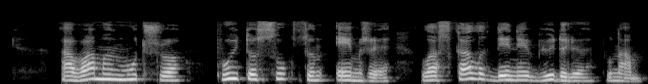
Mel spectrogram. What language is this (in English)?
Mari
